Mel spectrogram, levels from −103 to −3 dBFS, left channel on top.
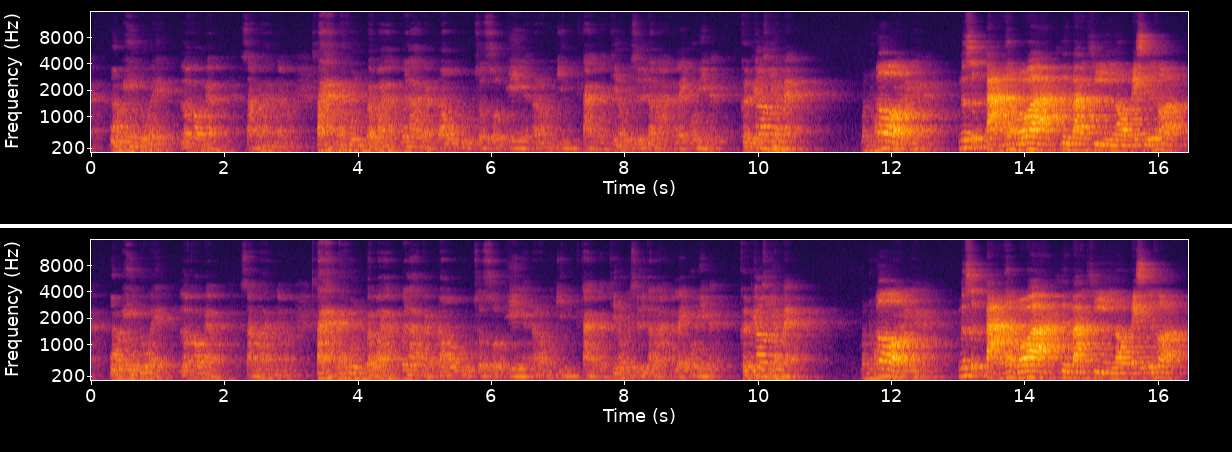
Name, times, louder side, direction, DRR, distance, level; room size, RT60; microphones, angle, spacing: voice 1, 0.3-1.9 2.3-9.4 9.7-10.5 11.5-12.5, right 1 dB, 70° right, -7 dB, 1.3 m, -34 dB
voice 2, 10.0-10.4 11.8-12.3 13.0-16.4, equal, 15° right, -8 dB, 1.0 m, -22 dB
3.8 x 2.6 x 4.2 m, 1.3 s
head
